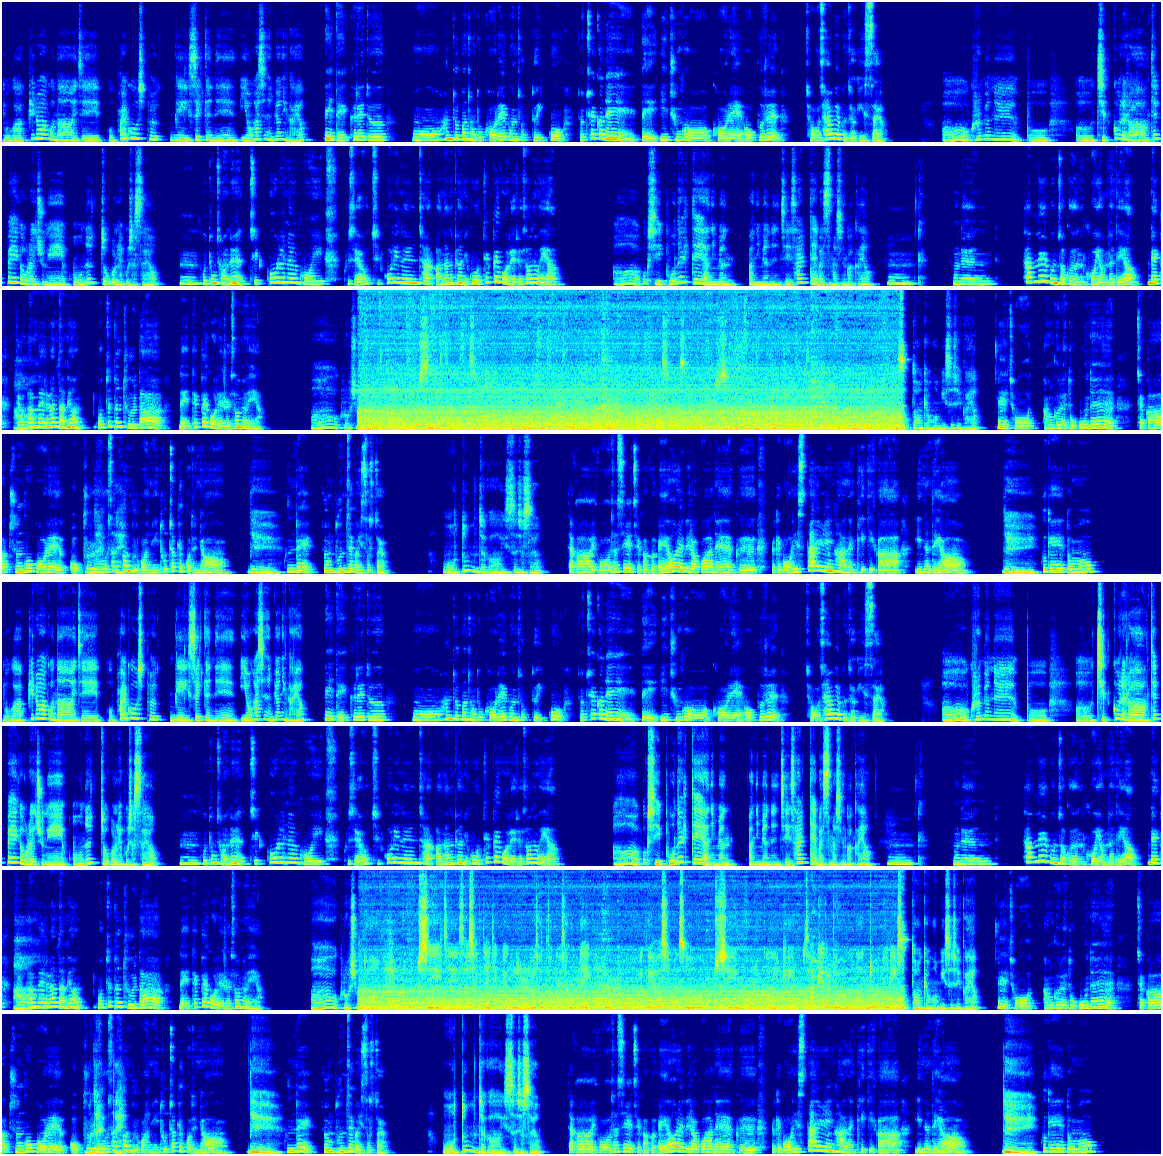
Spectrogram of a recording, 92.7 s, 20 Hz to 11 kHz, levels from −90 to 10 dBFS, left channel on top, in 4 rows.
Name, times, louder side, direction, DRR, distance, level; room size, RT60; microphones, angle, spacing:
voice 1, 0.0-6.0 18.8-21.1 21.5-26.2 35.4-37.8 38.1-40.5 46.6-47.2 52.5-58.4 58.8-65.9 71.2-72.0 74.4-75.1 78.4-80.3 88.2-88.6 89.5-90.2, right 4 dB, 90° right, 0.5 m, -30 dB
voice 2, 6.4-7.6 8.2-11.2 11.7-15.5 16.2-17.6 26.7-28.0 28.5-34.3 40.9-41.4 42.2-42.9 43.6-45.8 46.1-47.9 48.3-49.5 49.9-51.5 58.4-58.6 66.3-66.9 67.2-68.6 69.1-74.0 75.2-75.7 76.0-77.2 80.9-88.8 90.5-91.3, left 2 dB, 10° left, 0.4 m, -29 dB
sound 1, 53.4-64.4, left 2 dB, 75° left, 0.5 m, -24 dB
2.5 x 2.3 x 2.2 m
head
